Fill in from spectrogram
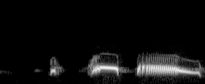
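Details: Caged spotted dove used as a lure bird, cooing in the morning to call wild doves: one short soft note, then a held mellow coo, then a longer drawn-out coo that slides downward at the end, in a quiet setting.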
